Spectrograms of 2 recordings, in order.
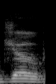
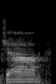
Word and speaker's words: Job: I assume this would be Job, not Job.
